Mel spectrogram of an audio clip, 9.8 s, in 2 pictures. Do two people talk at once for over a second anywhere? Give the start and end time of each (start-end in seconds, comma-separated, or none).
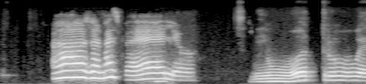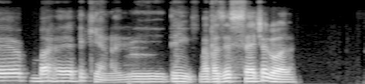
none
